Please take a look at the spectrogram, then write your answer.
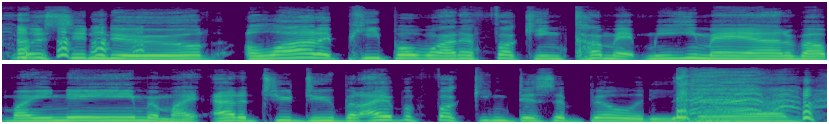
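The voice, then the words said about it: Stoner dude character accent. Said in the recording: “I got permanent stoneritis, man ... You think I want to have this fucking accent, dude”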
